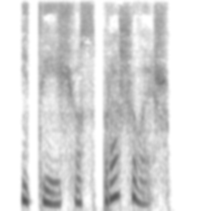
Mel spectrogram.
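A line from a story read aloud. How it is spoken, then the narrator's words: Hissing young girl. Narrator (Russian): прошипела младшенькая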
